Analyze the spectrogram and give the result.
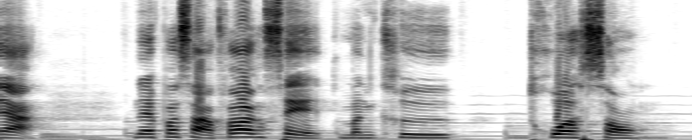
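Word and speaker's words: trois cents: ภาษา ฝรั่งเศส มัน คือ ทัวซอง ทัวซอง ตอน เขียน เนี่ย มัน จะ มี s แต่ ว่า s ตรง นี้ เนี่ย มัน จะ ไม่ ออก เสียง เวลา อ่าน แล้ว เลข หลัก ถัด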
